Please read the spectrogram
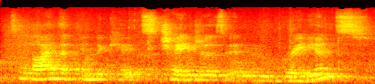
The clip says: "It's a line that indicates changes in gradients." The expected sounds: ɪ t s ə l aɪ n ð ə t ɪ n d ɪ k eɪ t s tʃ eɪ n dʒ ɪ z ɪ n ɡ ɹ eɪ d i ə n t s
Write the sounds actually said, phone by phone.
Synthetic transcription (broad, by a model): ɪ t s ə l aɪ n ð ə t ɪ n d ɪ k eɪ t s tʃ eɪ n dʒ ɪ z ɪ n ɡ ɹ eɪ d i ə n t s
